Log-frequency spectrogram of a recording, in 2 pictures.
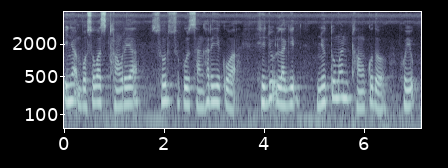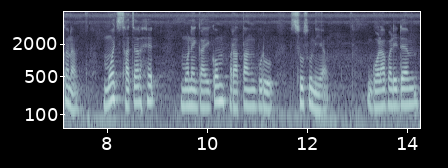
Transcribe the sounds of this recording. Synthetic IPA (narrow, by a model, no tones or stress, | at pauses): iɲaʔbɔsɔbasʈʰaw̃ɾɛjaʔ | suɾsupuɾsaŋɡʱaɾɛjəkɔwa̰ʔ | hid͡ʒuʔləɡit̪̚ˀ | ɲut̪umanʈʰaw̃kɔd̪ɔ | hujuʔkana | mɔt͡ʃsat͡ʃaɾhɛt̪̚ˀ | mɔnɛɡajɡɔmɾat̪aŋbuɾu | susunija̰ | ɡɔɽabaɽiɖɛm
